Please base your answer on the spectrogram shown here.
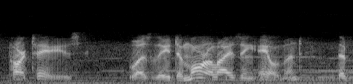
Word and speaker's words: Perthes: doctors another crippling disease known as Perthes pronounced pares was the demoralizing ailment that brought this little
